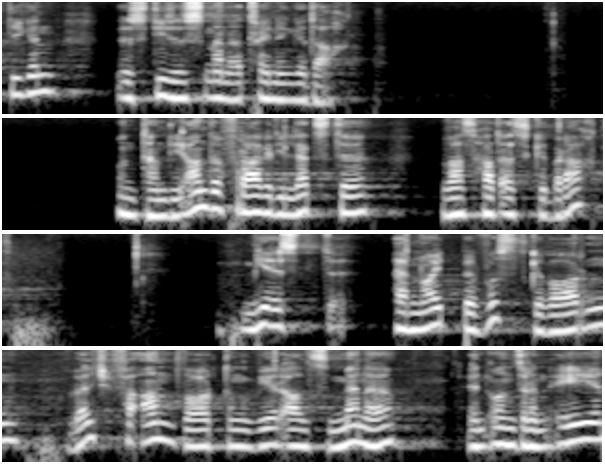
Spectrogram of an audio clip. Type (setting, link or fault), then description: setting, large echoing room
